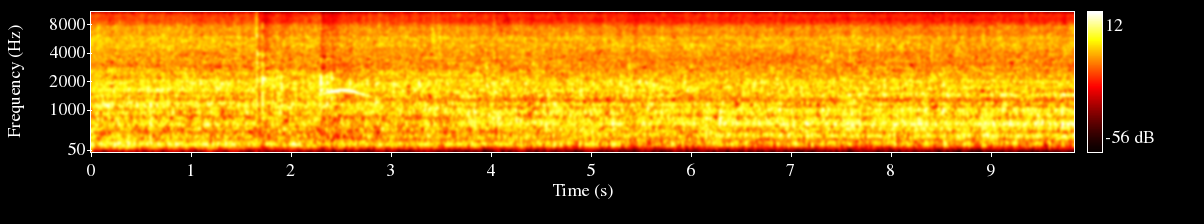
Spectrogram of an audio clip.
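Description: Water draining out of a tub after a hair and loc wash, a steady low gurgling rush that runs continuously, moderately quiet and close, with a couple of brief knocks early on.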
